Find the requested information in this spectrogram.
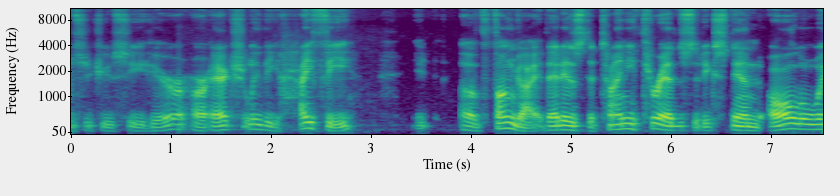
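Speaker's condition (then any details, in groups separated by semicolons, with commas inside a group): No condition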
